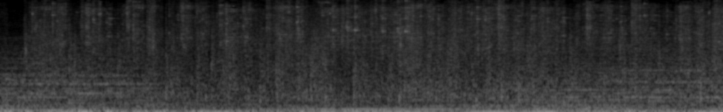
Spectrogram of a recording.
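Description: Armoured footsteps clank on a stone floor.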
